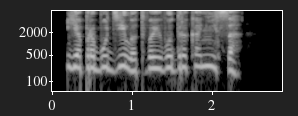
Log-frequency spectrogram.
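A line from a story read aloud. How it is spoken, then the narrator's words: Mouthed whisper. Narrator (Russian): прошептала я одними губами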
